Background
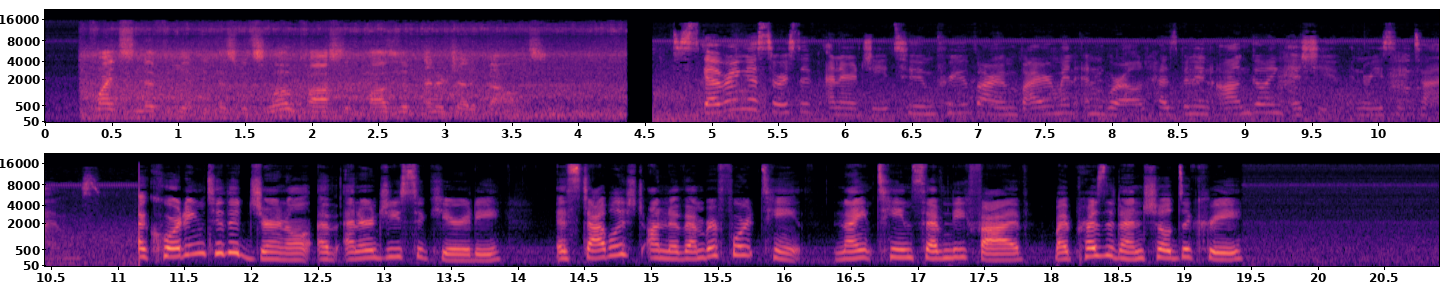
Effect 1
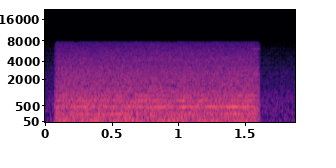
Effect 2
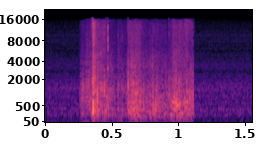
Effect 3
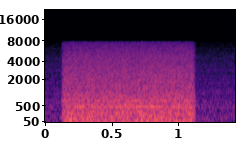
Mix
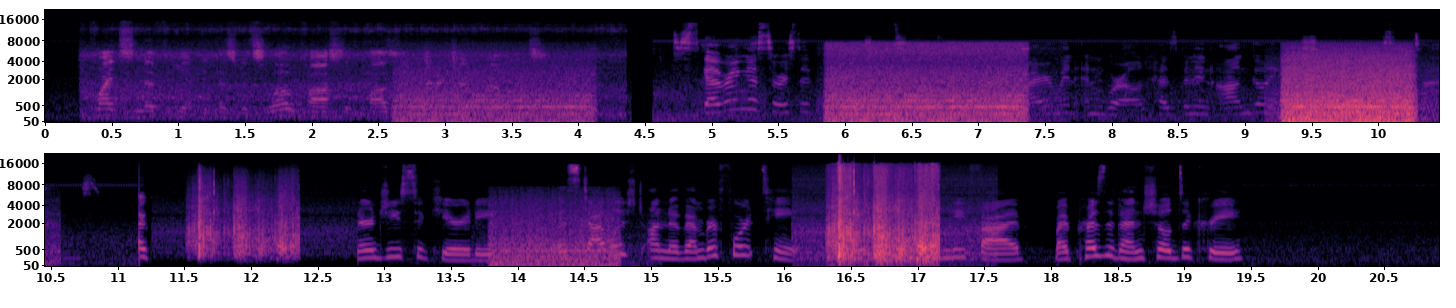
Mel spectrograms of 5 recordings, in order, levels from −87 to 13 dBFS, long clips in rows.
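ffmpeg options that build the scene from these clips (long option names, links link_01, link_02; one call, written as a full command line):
ffmpeg -i bed.wav -i cue0.wav -i cue1.wav -i cue2.wav -filter_complex "[1:a]asplit=2[link_01][link_02];[3:a]asplit=2[link_03][link_04];[2:a]asplit=2[link_05][link_06];[0:a]volume=-19.5dB[link_07];[link_02]aexciter=amount=5.9:drive=3.4:freq=5700[link_08];[link_03]asplit=2[link_09][link_10];[link_10]adelay=28,volume=-5dB[link_11];[link_09][link_11]amix=inputs=2:normalize=0[link_12];[link_05]highpass=460,lowpass=8000[link_13];[link_04]alimiter=limit=-16.5dB:level=0:latency=1:release=30[link_14];[link_06]asoftclip=type=tanh:threshold=-9.5dB[link_15];[link_07]asplit=2[link_16][link_17];[link_16]atrim=end=11.254[link_18];[link_13]atrim=end=1.55,asetpts=PTS-STARTPTS,volume=-10dB[link_19];[link_17]atrim=start=12.796[link_20];[link_01]atrim=end=1.87,asetpts=PTS-STARTPTS,volume=-16dB,afade=type=in:duration=0.004:curve=hsin,afade=type=out:start_time=1.866:duration=0.004:curve=hsin,adelay=2530[link_21];[link_08]atrim=end=1.87,asetpts=PTS-STARTPTS,volume=-9dB,afade=type=in:duration=0.02,afade=type=out:start_time=1.85:duration=0.02,adelay=254457S[link_22];[link_12]atrim=end=1.43,asetpts=PTS-STARTPTS,volume=-5.5dB,afade=type=in:duration=0.004:curve=hsin,afade=type=out:start_time=1.426:duration=0.004:curve=hsin,adelay=403074S[link_23];[link_14]atrim=end=1.43,asetpts=PTS-STARTPTS,volume=-16dB,afade=type=in:duration=0.004:curve=hsin,afade=type=out:start_time=1.426:duration=0.004:curve=hsin,adelay=13650[link_24];[link_15]atrim=end=1.55,asetpts=PTS-STARTPTS,volume=-1dB,afade=type=in:duration=0.004:curve=hsin,afade=type=out:start_time=1.546:duration=0.004:curve=hsin,adelay=16050[link_25];[link_18][link_19]acrossfade=duration=0.004:curve1=hsin:curve2=hsin[link_26];[link_26][link_20]acrossfade=duration=0.004:curve1=hsin:curve2=hsin[link_27];[link_27][link_21][link_22][link_23][link_24][link_25]amix=inputs=6:normalize=0" out.wav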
